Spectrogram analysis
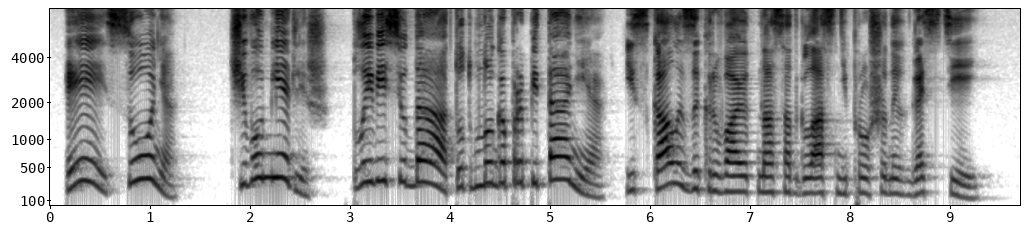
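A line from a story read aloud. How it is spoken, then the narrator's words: Calling out. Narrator (Russian): крикнул папа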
